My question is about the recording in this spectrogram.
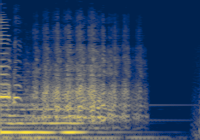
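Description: Goose honk sound effect: one long, steady-pitched honk that fades out about a second and a half in.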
